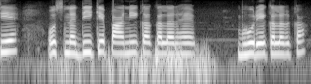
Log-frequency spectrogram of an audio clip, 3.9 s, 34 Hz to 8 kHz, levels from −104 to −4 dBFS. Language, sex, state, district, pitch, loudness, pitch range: Hindi, female, Uttar Pradesh, Lalitpur, 250 Hz, -13 LUFS, 245-265 Hz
